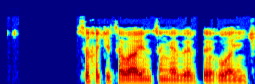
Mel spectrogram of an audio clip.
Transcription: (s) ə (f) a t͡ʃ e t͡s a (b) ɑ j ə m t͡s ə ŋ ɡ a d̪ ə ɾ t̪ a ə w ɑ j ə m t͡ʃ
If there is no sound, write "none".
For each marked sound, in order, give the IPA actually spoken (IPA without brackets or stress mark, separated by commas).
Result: s, x, w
